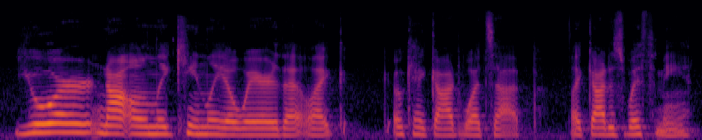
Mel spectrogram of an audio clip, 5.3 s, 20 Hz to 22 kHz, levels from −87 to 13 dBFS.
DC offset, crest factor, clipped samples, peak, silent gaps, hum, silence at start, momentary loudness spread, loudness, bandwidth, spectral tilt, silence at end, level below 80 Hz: under 0.1%; 20 dB; under 0.1%; -8 dBFS; none; none; 0.1 s; 16 LU; -28 LUFS; 14.5 kHz; -6.5 dB/octave; 0.1 s; -74 dBFS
